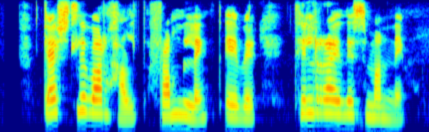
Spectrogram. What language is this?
Icelandic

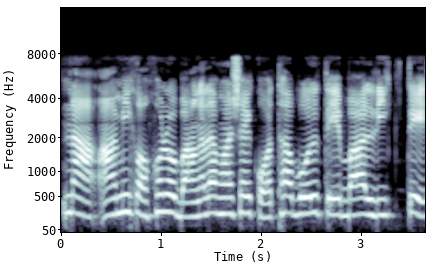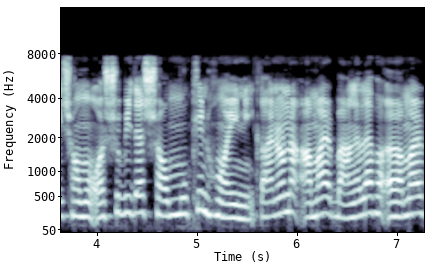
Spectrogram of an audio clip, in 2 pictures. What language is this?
Bangla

